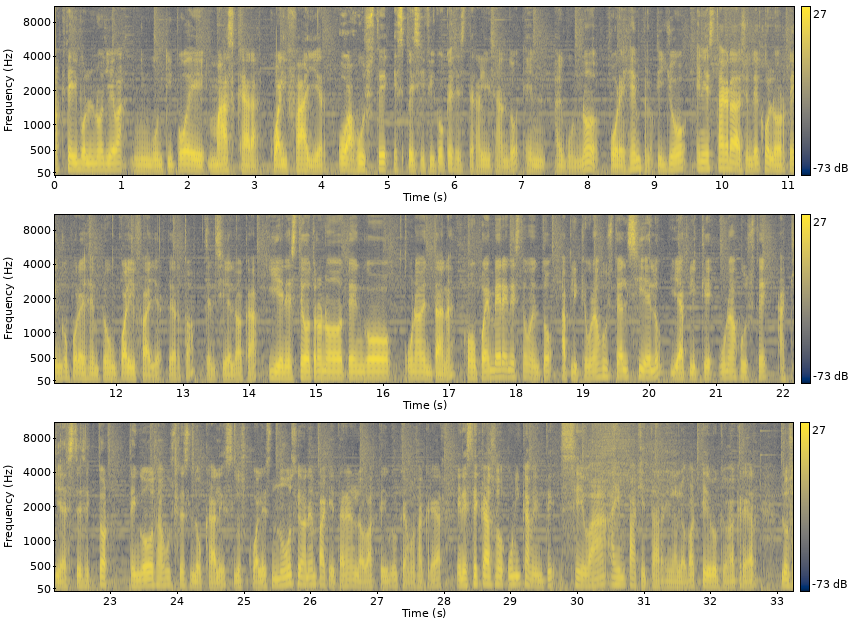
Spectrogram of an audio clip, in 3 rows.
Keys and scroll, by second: 9.0 alt+s, 10.6 alt+s.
